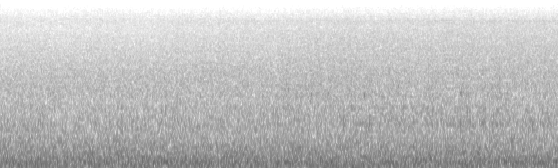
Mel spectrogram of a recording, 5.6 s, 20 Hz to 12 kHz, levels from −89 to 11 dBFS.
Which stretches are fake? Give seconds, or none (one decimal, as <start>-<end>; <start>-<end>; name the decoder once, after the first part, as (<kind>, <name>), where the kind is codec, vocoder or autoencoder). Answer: none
